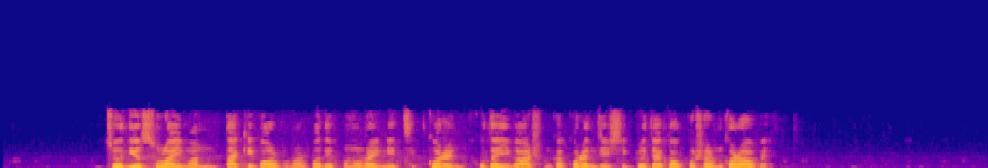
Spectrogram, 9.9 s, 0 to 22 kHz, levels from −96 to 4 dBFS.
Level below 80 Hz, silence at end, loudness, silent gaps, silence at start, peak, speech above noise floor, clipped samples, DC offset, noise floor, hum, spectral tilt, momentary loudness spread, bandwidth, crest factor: -58 dBFS; 2.2 s; -18 LUFS; none; 1.1 s; -2 dBFS; 52 dB; under 0.1%; under 0.1%; -69 dBFS; none; -5.5 dB/octave; 10 LU; 8 kHz; 18 dB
